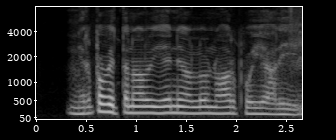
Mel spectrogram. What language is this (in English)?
Telugu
